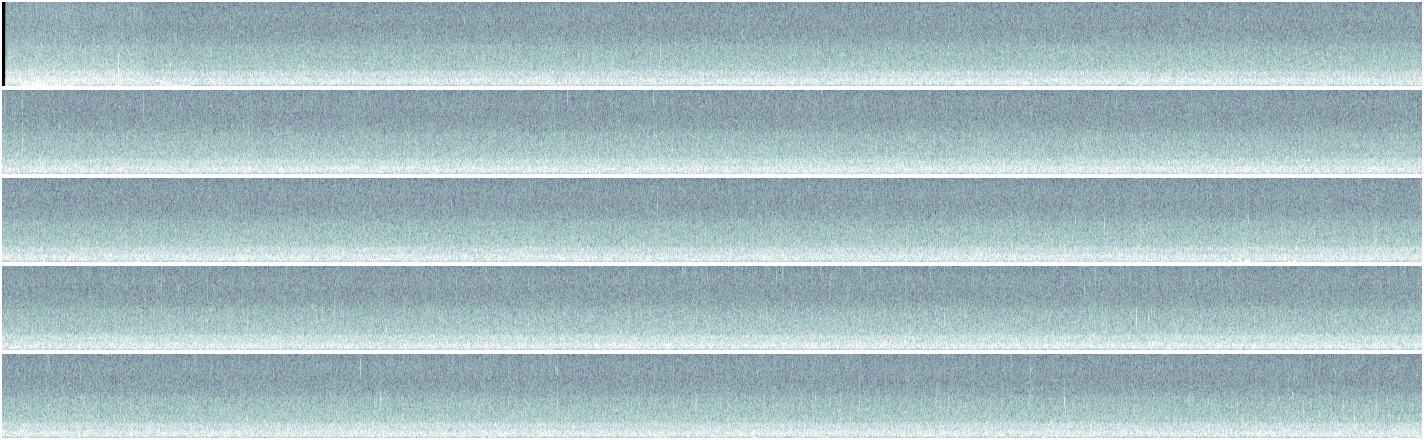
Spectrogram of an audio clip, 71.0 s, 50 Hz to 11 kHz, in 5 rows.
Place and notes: Byker Bridge, Newcastle upon Tyne, UK - Ouseburn River
Walking Festival of Sound
13 October 2019
Ouseburn River
13 October, ~15:00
